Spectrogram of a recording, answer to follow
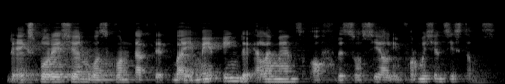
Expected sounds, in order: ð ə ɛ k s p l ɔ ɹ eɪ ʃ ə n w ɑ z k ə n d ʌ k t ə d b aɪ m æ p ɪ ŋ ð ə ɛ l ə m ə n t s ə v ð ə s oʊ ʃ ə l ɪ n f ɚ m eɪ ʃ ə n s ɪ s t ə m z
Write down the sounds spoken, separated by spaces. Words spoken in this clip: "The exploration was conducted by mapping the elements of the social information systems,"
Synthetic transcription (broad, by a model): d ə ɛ k s p l ɔ ɹ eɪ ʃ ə n w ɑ s k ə n d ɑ k t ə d b aɪ m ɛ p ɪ ŋ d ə ɛ l ə m ə n t s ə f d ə s oʊ s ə l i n f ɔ m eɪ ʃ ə n s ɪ s t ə m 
